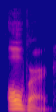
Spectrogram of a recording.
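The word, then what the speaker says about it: Åberg: around the corner to auberg or oberg but in Swedish that has a special symbol over the A and so it's pronounced oberg his career took a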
